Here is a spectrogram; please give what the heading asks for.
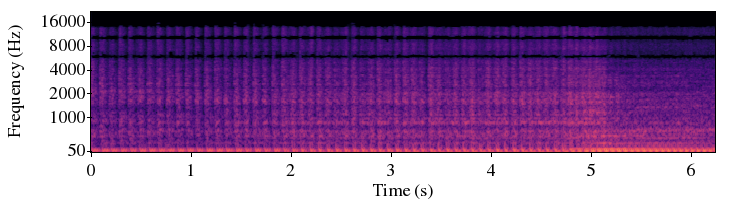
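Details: Polaris RZR, engine running in park with CVT cover on: rough uneven clatter about four beats a second that swells as revs rise; noise from the CVT, cause unknown.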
